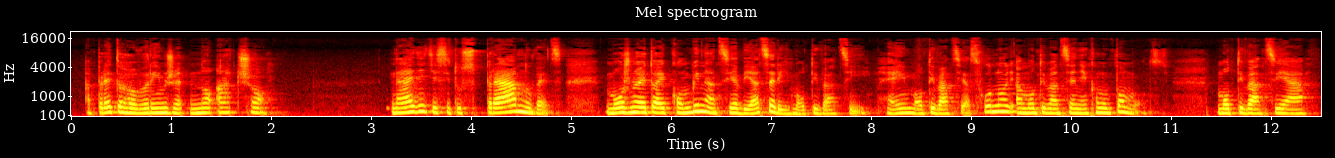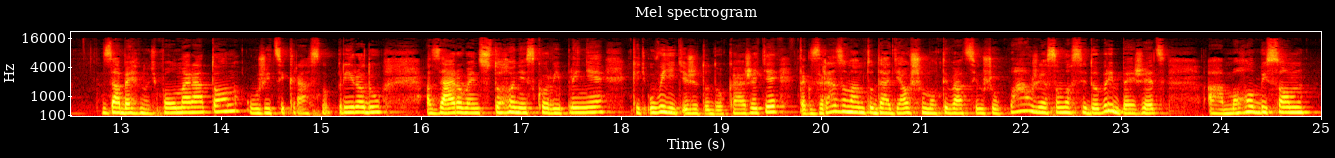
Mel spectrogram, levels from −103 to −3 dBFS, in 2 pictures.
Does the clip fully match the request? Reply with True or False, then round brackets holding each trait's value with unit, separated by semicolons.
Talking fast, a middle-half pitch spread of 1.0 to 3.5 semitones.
False (150 wpm; 2.8 semitones)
